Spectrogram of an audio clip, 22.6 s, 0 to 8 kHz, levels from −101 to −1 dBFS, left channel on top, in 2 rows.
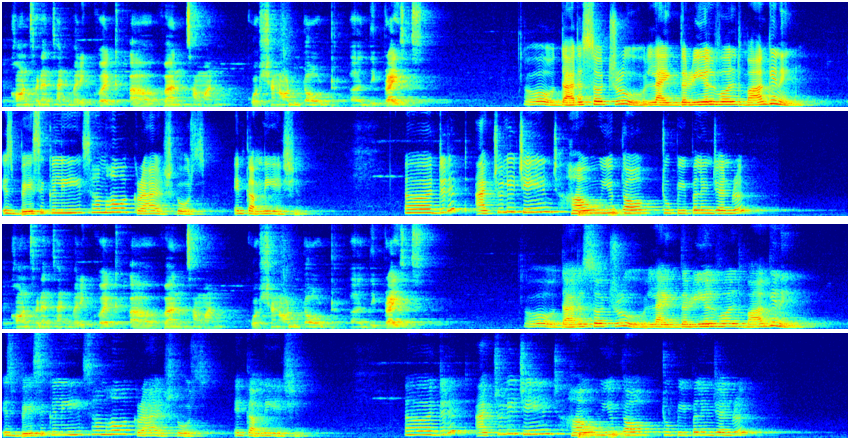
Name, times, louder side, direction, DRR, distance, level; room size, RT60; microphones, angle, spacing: voice 1, 0.1-2.9 3.3-4.3 4.6-5.6 18.9-19.1 19.4-19.5, left 2 dB, 20° left, 7 dB, 0.9 m, -31 dB
voice 2, 7.0-10.7 11.3-14.0 14.4-15.4 16.7-21.3, left 4 dB, 65° left, 12 dB, 0.5 m, -24 dB
8.8 x 8.4 x 6.2 m, 1.4 s
head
